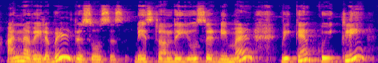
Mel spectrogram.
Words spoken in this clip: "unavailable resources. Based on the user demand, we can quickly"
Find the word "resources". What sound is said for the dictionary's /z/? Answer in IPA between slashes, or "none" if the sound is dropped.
/s/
